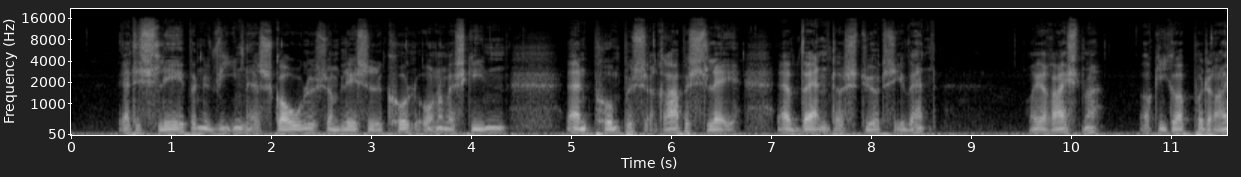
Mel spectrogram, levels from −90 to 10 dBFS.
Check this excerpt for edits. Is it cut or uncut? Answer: uncut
